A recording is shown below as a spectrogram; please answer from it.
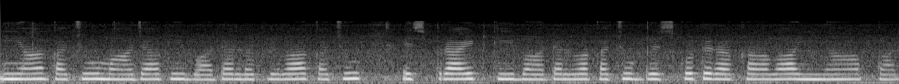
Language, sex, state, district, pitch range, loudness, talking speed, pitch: Hindi, female, Bihar, Darbhanga, 240-250 Hz, -13 LUFS, 125 wpm, 245 Hz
